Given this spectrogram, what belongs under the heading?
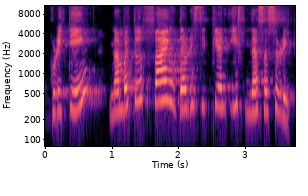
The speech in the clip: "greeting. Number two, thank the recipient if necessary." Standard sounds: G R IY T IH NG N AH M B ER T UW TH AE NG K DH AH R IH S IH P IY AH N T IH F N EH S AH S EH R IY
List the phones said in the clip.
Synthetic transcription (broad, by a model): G R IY T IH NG N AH M B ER T UW F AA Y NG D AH R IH S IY P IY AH N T IH F N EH S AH S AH R IY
